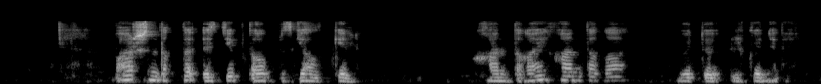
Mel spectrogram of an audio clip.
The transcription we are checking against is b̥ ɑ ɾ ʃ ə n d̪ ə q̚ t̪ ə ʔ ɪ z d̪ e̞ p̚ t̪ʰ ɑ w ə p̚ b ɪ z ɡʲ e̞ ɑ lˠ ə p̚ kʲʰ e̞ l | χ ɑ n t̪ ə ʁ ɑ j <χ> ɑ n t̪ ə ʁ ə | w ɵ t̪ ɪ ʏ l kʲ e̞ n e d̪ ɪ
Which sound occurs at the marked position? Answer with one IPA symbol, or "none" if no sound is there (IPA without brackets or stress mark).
χ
